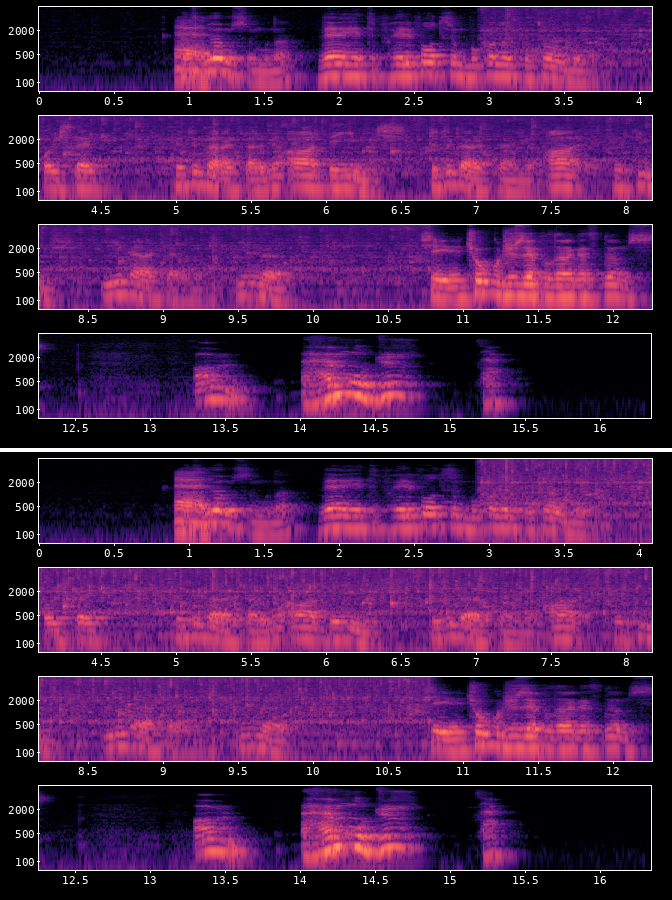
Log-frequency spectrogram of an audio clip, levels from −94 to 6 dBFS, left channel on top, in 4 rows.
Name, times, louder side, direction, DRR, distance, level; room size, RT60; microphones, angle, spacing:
voice 1, 1.0-3.7 4.1-4.5 5.0-9.9 10.7-12.3, left 2 dB, 65° left, 0.5 m, -32 dB
sound 1, 2.9-10.8, right 7 dB, 85° right, 0.4 m, -40 dB
voice 2, 13.3-13.7 14.0-14.8 15.2-15.3, right 1 dB, 35° right, 0.5 m, -28 dB
2.9 x 2.1 x 2.7 m
head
